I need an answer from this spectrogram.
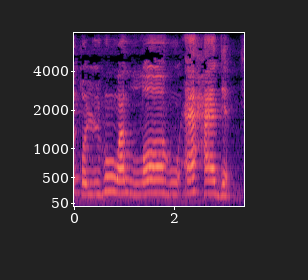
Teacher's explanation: The lamb in لفظ الجلالة is heavy because we have فتحة in front of it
